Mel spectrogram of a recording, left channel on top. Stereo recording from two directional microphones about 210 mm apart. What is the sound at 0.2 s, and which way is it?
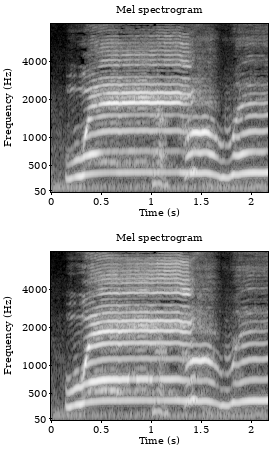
Bleat, 35° right (ahead or behind).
